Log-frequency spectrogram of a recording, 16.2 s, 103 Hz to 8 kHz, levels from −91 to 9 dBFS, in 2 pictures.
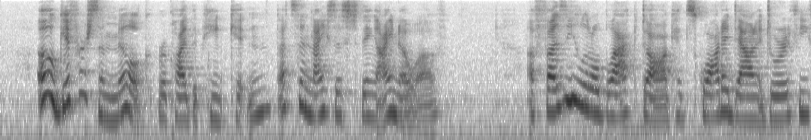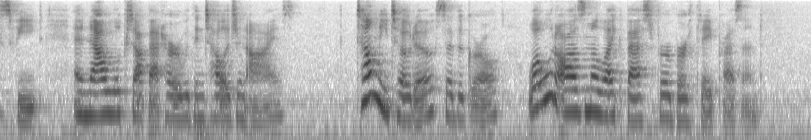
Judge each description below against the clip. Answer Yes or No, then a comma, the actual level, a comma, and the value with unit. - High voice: Yes, high, 225 Hz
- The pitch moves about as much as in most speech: Yes, average, 3.7 semitones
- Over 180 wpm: Yes, average, 190 wpm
